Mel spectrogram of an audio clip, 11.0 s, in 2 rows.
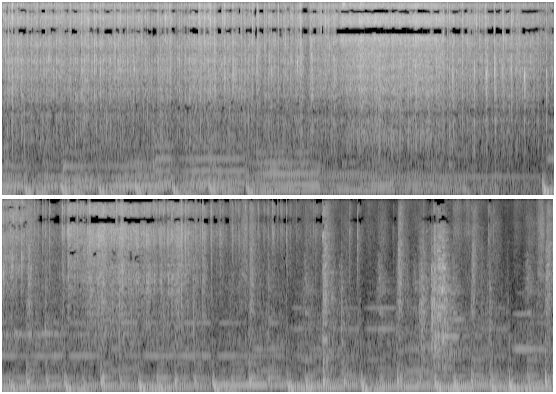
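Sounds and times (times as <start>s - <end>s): eggplant sizzling in a pan: 0.0s - 8.7s.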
